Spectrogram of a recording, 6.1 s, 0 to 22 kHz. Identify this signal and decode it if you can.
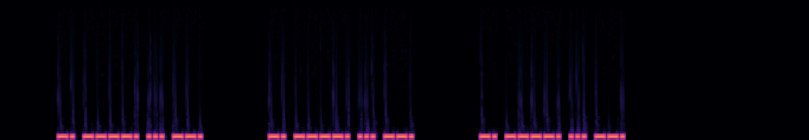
Morse code, heard as a keyed tone, about 52 wpm, 700 Hz. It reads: N9SG N9SG N9SG
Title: USA Call Signs - 4 Characters - Repeated 3x - 50wpm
